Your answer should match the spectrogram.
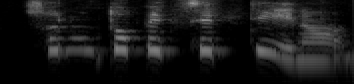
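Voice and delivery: high-pitched questioning voice; character voice. Acted. The strong one asks Pezzettino, high character voice. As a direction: pitch it up like a small figure asking. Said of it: "domandò quello forte".

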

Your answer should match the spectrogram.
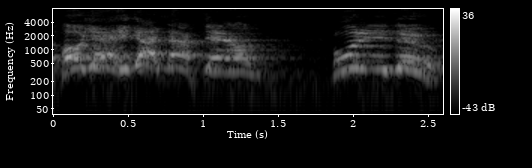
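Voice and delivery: ordinary delivery

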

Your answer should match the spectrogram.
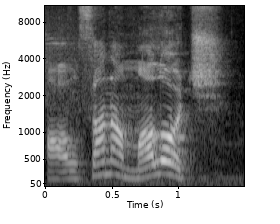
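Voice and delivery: loud, slow excited shout; excited yell. Real, not acted. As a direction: yell it at the screen. Excited gamer yelling at game. (heyecanlı bağırış)

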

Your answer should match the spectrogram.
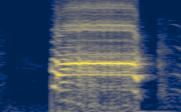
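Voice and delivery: high, very loud drawn-out yell; frustrated shout. Real, not acted. Player failing at the game cuts off their own excuse, frustrated shout. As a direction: burst out in real frustration.

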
